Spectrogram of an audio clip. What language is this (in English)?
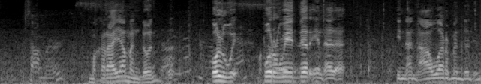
Filipino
